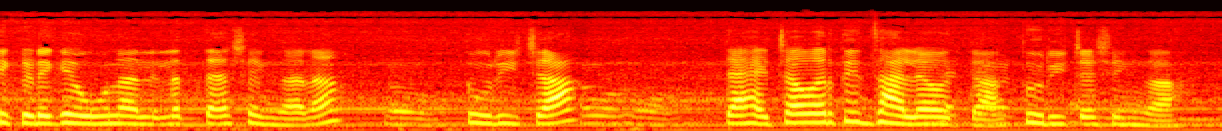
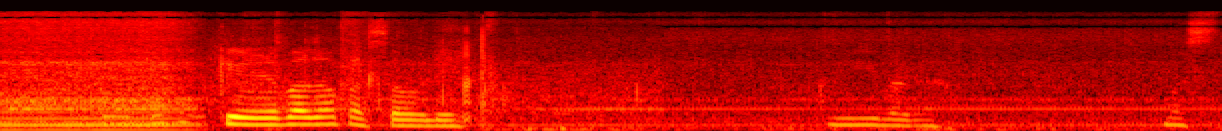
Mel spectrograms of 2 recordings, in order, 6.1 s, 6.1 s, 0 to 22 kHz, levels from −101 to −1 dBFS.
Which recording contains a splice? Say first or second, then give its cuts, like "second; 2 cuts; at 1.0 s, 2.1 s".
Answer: second; 1 cut; at 0.9 s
